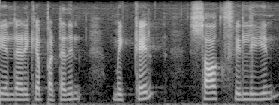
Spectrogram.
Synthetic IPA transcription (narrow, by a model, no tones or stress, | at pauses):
ɛndrɐɽɪkːɐpːɐʈːɐðɪnmɪkːɐɪlsaːksʋɪɭːɪjɪn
